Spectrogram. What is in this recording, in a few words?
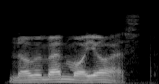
my name is Maya, dari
